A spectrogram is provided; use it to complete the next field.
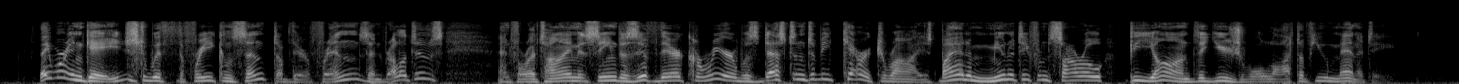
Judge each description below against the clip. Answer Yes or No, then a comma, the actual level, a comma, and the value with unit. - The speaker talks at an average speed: Yes, average, 155 wpm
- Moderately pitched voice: Yes, medium, 160 Hz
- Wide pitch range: Yes, wide, 6.8 semitones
